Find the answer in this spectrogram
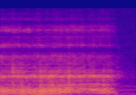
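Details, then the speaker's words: Adult imitating snoring on purpose while wearing a nasal anti-snoring device, showing snoring arises from the oropharynx/upper airway: one short, rough, rattling throat snore. "Can I snore with it? Most snoring comes from like back here, upper airway and your oropharynx"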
